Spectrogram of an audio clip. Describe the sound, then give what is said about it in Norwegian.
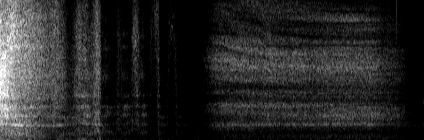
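Heavy, airy breathing right up against the microphone: a strong exhale, a short pause, then a longer steady breath with a hissy, snort-like edge. No talking. “Ja, men du må skjønne at det, det, er ikke lyd, det er pusten også.”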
